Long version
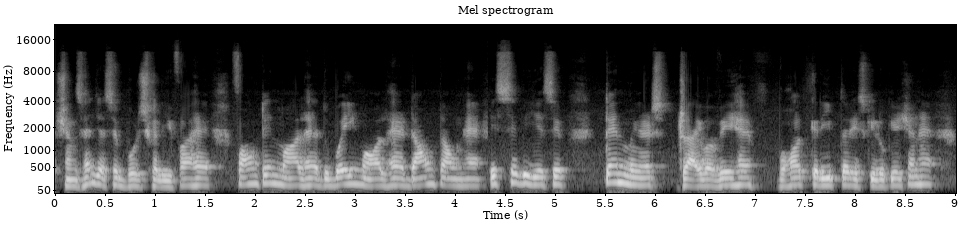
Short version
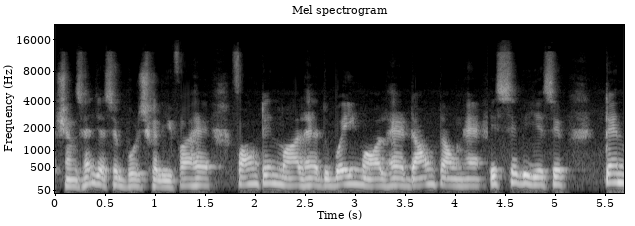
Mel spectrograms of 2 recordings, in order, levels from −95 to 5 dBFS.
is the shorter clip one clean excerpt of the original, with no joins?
yes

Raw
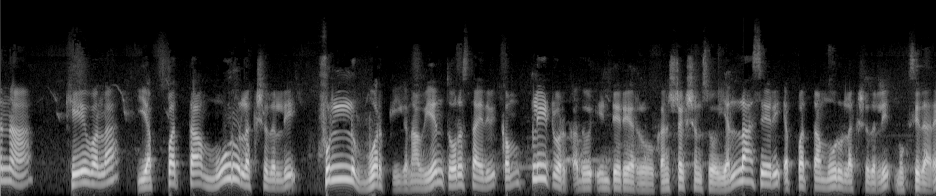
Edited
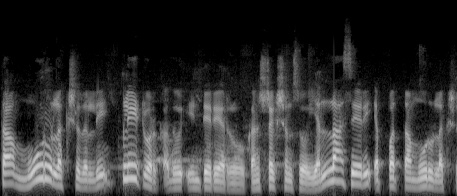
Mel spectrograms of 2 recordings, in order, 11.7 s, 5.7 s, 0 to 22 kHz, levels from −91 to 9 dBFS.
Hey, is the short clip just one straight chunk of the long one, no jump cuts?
no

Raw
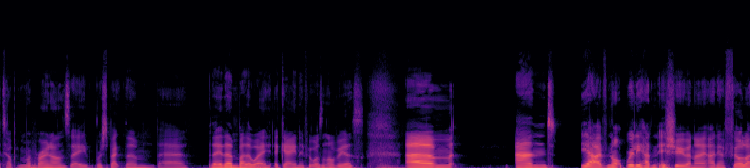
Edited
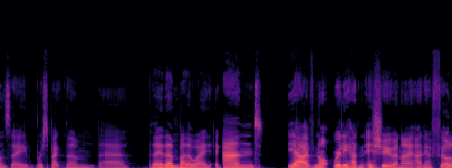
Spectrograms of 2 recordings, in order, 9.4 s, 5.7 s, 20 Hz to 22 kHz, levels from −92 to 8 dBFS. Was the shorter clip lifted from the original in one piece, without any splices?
no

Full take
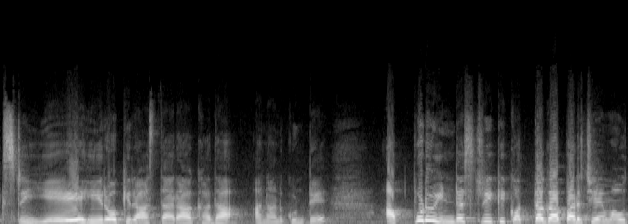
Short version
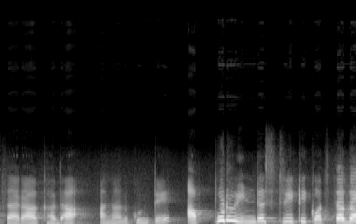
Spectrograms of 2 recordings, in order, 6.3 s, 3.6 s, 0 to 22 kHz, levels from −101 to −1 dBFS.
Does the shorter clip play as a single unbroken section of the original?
no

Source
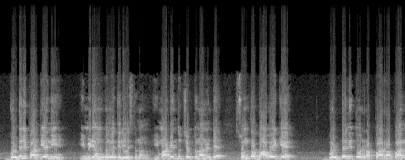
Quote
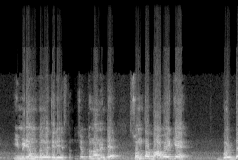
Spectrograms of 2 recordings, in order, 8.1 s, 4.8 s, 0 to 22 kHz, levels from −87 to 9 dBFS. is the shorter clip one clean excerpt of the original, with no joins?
no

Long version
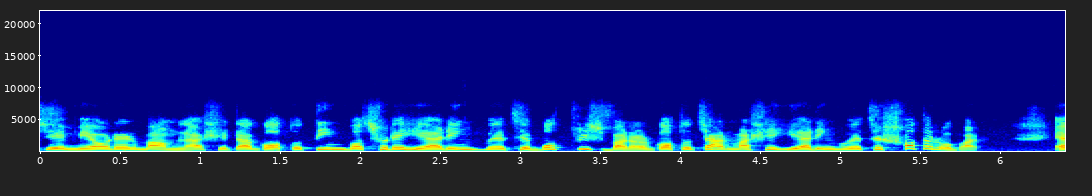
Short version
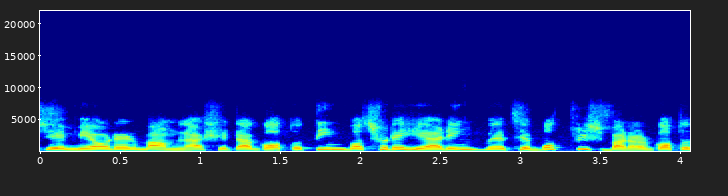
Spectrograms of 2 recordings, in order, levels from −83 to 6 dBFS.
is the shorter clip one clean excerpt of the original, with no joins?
yes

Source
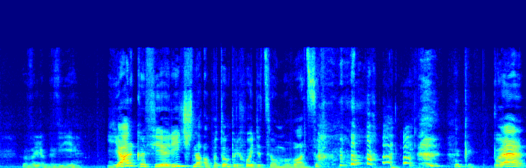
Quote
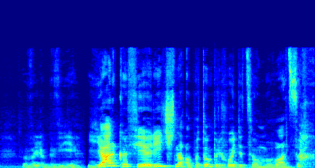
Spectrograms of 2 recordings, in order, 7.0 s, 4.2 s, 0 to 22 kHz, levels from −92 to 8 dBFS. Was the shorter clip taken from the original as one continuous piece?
no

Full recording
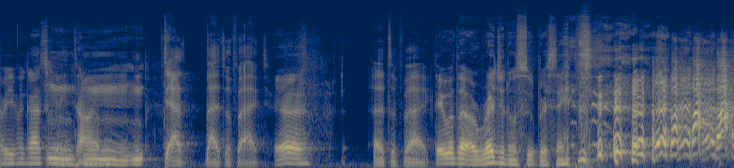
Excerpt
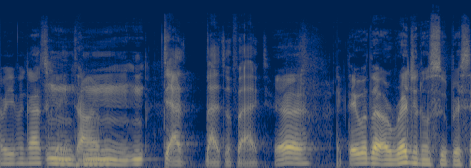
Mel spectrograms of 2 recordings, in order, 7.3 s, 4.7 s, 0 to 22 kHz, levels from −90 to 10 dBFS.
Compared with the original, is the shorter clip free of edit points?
no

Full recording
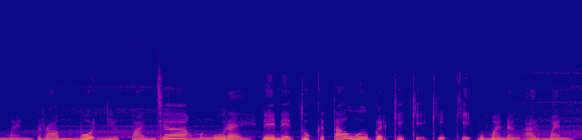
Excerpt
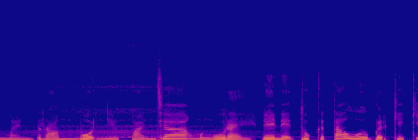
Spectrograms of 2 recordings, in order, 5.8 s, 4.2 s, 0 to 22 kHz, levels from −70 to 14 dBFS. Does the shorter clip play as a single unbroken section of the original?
yes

